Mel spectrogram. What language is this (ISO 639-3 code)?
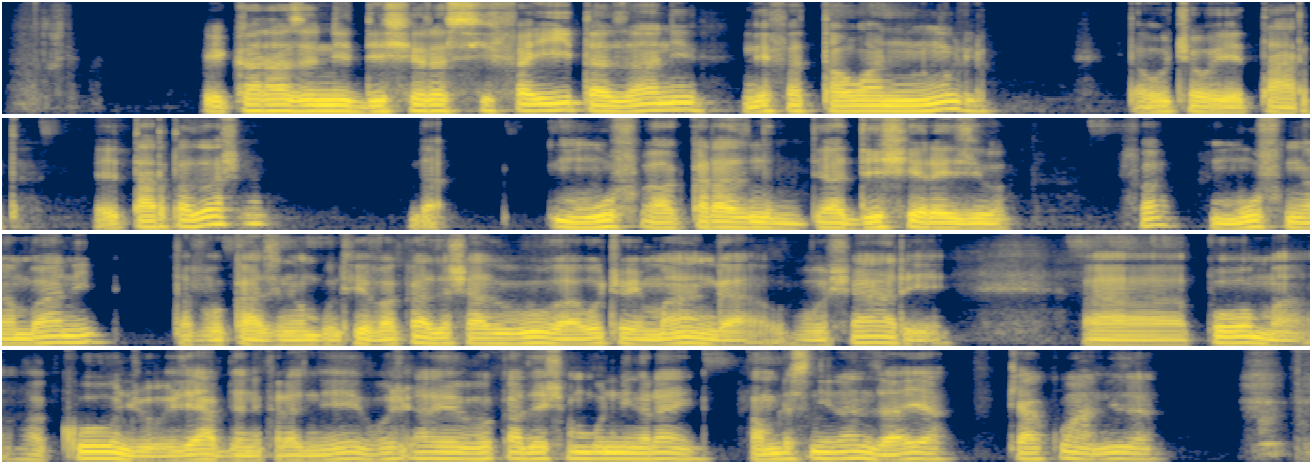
tkg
